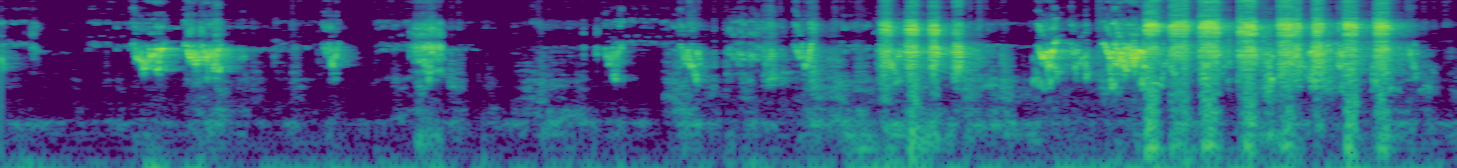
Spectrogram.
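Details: Budgie parents feeding their baby in the morning: scattered high chirps build into a rapid run of sharp, clipped notes, repeated more than twice a second toward the end.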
